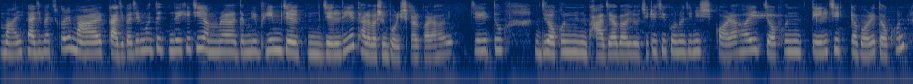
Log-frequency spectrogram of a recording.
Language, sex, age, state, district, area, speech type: Bengali, female, 18-30, West Bengal, Uttar Dinajpur, urban, spontaneous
